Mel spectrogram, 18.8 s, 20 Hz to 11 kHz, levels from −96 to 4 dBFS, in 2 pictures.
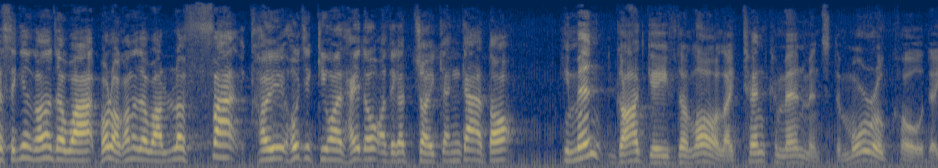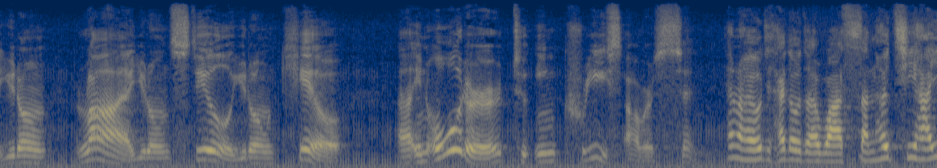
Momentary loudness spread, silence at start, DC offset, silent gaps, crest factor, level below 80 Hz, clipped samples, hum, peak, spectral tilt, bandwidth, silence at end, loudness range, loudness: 14 LU; 0 s; under 0.1%; none; 22 dB; -58 dBFS; under 0.1%; none; -8 dBFS; -3.5 dB/octave; 10.5 kHz; 0 s; 8 LU; -30 LUFS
